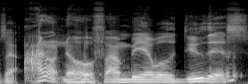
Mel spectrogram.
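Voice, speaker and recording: A man with a normal speaking voice and a fairly low pitch keeps to a moderate pace. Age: 20s. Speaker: podcast co-host. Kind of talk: casual chat.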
